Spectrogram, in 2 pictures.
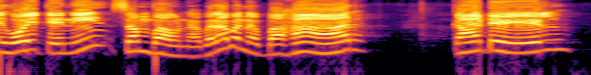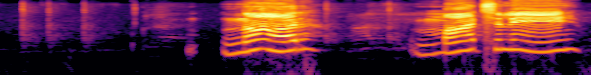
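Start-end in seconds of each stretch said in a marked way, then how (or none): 1.9-8.8 બહાર કાઢેલ નર માછલી spelled out word by word with pauses; slow dictation. Shown as a demonstration. Teacher dictating to the class slowly, pausing after each word. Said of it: "બસ એટલું રાખીએ".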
